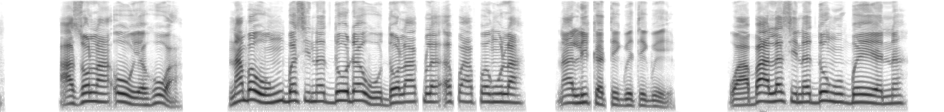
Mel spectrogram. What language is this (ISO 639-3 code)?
ewe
